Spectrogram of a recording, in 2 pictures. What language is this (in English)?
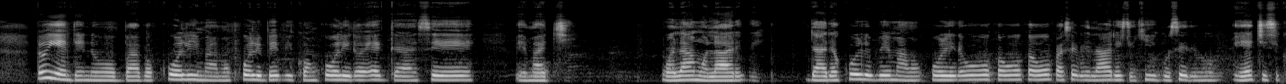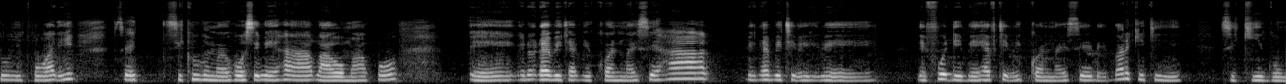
Borgu Fulfulde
